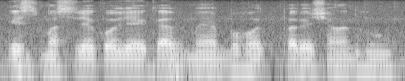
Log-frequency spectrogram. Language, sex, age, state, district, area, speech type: Urdu, male, 18-30, Delhi, East Delhi, urban, spontaneous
